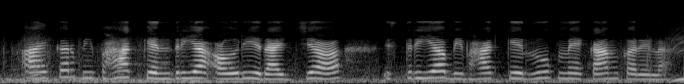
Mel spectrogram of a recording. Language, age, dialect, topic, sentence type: Bhojpuri, 18-24, Southern / Standard, banking, statement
